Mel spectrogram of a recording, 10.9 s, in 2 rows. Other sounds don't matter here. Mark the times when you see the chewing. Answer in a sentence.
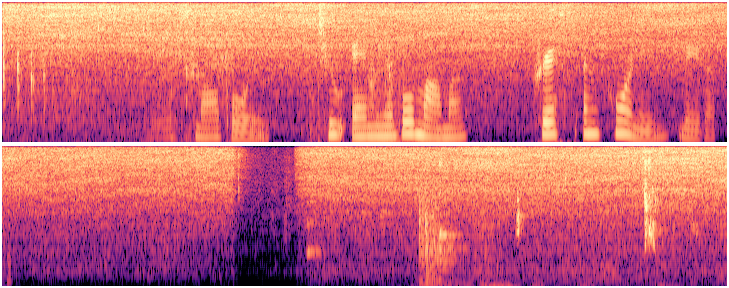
You can hear the chewing from 0.0 to 1.8 s and from 8.7 to 10.8 s.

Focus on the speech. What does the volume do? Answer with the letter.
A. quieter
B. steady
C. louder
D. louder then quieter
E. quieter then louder
C.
